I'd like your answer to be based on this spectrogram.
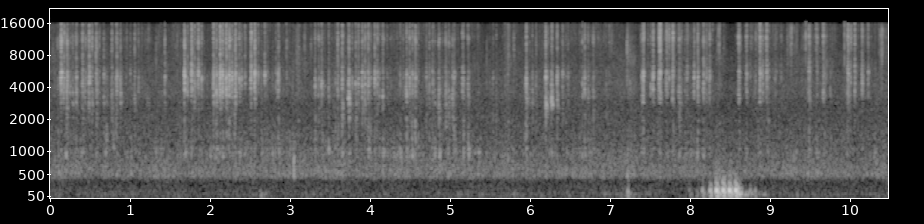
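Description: A wooden stylus scratches fine, repeated strokes into a black-coated scratch art card lying flat. The result is a quiet, dry patter of bright, scratchy ticks over a soft hiss, with a brief louder, low thump near the end.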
